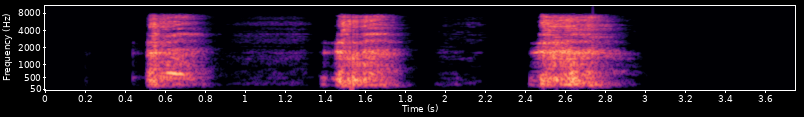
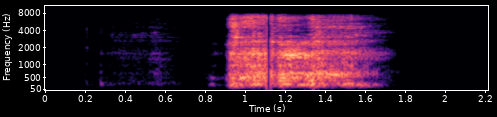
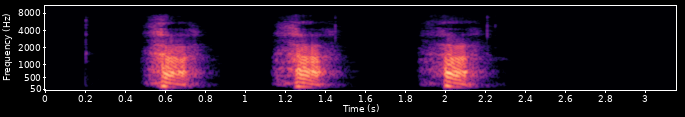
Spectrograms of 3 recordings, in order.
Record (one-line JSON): {"three_cough_length": "3.8 s", "three_cough_amplitude": 32767, "three_cough_signal_mean_std_ratio": 0.41, "cough_length": "2.2 s", "cough_amplitude": 30570, "cough_signal_mean_std_ratio": 0.46, "exhalation_length": "3.2 s", "exhalation_amplitude": 32768, "exhalation_signal_mean_std_ratio": 0.31, "survey_phase": "beta (2021-08-13 to 2022-03-07)", "age": "18-44", "gender": "Male", "wearing_mask": "No", "symptom_cough_any": true, "symptom_runny_or_blocked_nose": true, "symptom_onset": "10 days", "smoker_status": "Never smoked", "respiratory_condition_asthma": true, "respiratory_condition_other": false, "recruitment_source": "REACT", "submission_delay": "0 days", "covid_test_result": "Negative", "covid_test_method": "RT-qPCR", "influenza_a_test_result": "Negative", "influenza_b_test_result": "Negative"}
